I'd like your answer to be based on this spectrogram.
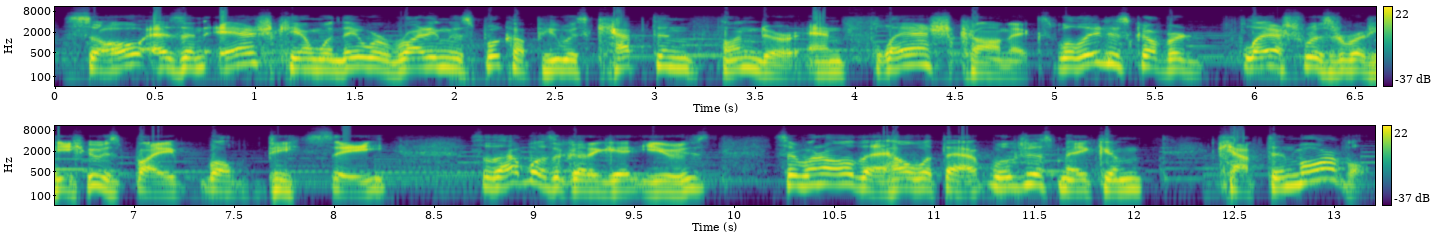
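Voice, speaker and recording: A man with a fairly high, lively voice explains things in a casual podcast manner. The sound is slightly dull, with faint music behind him. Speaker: podcast regular giving comic history.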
